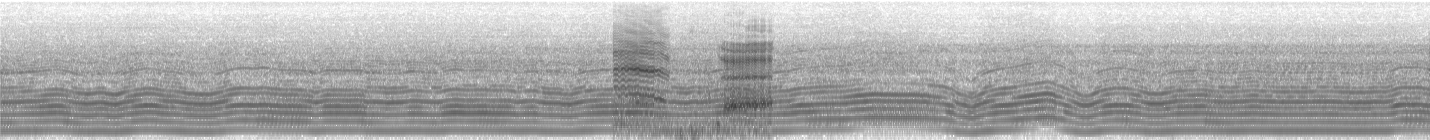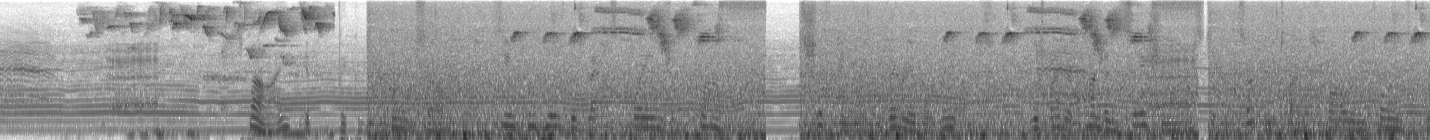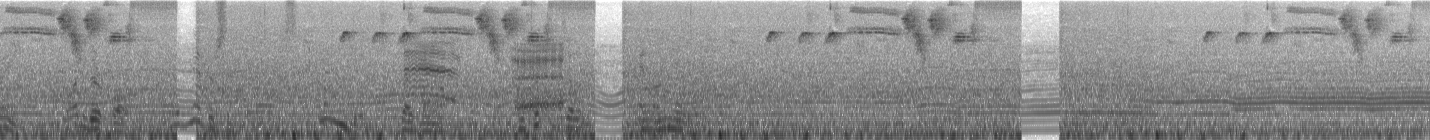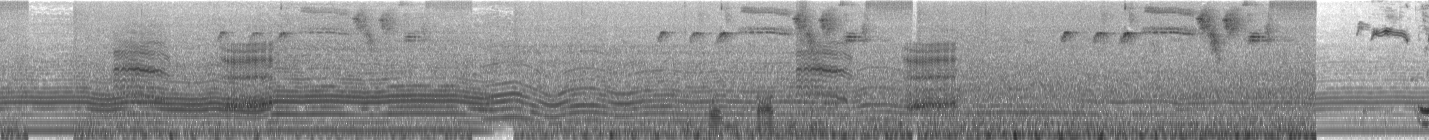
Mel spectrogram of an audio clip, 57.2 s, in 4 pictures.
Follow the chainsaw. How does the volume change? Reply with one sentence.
The volume of the chainsaw goes up.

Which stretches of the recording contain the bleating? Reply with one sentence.
You can hear the bleating from 6.1 to 7.8 s, from 14.2 to 16.0 s, from 24.6 to 26.4 s, from 32.6 to 34.4 s, from 44.0 to 45.8 s and from 50.9 to 52.6 s.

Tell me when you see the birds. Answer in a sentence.
The birds can be heard from 15.1 to 57.1 s.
